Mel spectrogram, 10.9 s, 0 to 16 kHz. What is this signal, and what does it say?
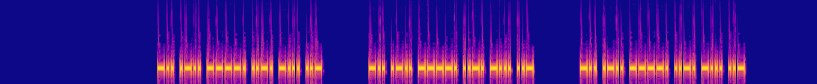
Morse code, heard as a keyed tone, about 40 wpm, 700 Hz. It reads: DL9FBU DL9FBU DL9FBU
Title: DXCC-100 Call Signs - 6 Characters - Repeated 3x - 40wpm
